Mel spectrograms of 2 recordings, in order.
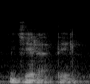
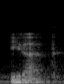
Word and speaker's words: Yerathel: Si has nacido del 3 al 7 de agosto, tu angelogenio es Yeratel. Su nombre significa Dios que castiga a los malvados. También se puede pronunciar Irat. En arameo se pronuncia Yud Resh Tav.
